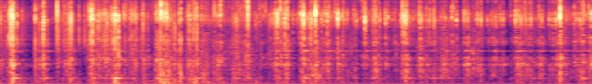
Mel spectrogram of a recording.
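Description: A pair of small rawhide bongo drums, pale hide heads stretched over hollow shells, is scratched across both heads with fingertips and nails. The result is a quiet, dense patter of dry, bright scrapes and ticks with almost no low body and no ringing drum tone.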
